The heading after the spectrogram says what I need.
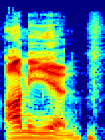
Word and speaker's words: Amiens: Wait, this is named for the way the British say French words. Amiens, with Great Britain, formally bringing an end to a decade of war in Europe.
